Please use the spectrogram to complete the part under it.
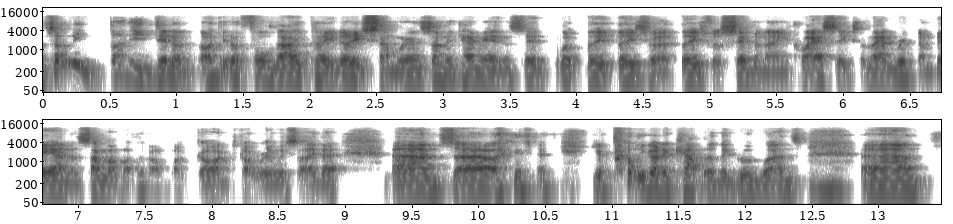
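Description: A man's voice: mid-range voice, a little fast. An Australian man, a teacher, telling casual anecdotes in an interview, laughing often and swearing freely. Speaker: teacher and maths trainer. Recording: roomy echo.

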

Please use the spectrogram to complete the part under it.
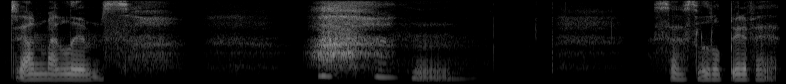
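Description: A woman in a meandering, casual personal chat, low-key and sighing, often trailing toward a whisper, lying down with the mic on her chest. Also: creaky, breathy edge. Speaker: host of a personal audio diary. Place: bedroom, lying on a bed. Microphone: phone resting on the chest.

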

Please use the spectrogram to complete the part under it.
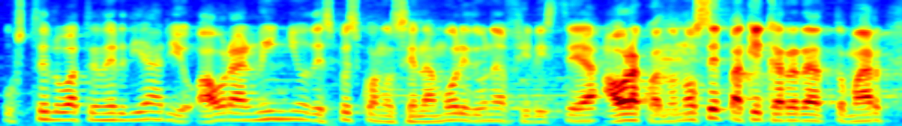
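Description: A man preaching a sermon as pastor, animated, swinging between loud and soft. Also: a little high, fast talker, in a large hall.

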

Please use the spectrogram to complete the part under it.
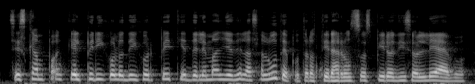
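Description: Woman doing a cheeky high little girl. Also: steady tone, fast, dark tone, lightly acted. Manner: bold, chirpy, matter-of-fact. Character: cheeky, boastful, quick-witted little girl. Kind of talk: storybook reading.

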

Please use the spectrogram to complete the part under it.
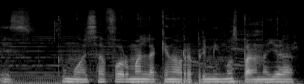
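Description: A Mexican man hosts a podcast in a casual, chatty way, with a mid-range voice. He grows animated when he retells what others said. Faint background music sits under his voice in the booth. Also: mid-range voice, quick pace. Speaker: podcast host. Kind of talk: casual chat.

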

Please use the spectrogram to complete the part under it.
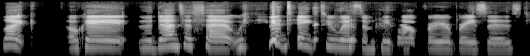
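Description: Easygoing woman, bright voice. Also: on the high side, unhurried, no room sound. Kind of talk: casual chat.

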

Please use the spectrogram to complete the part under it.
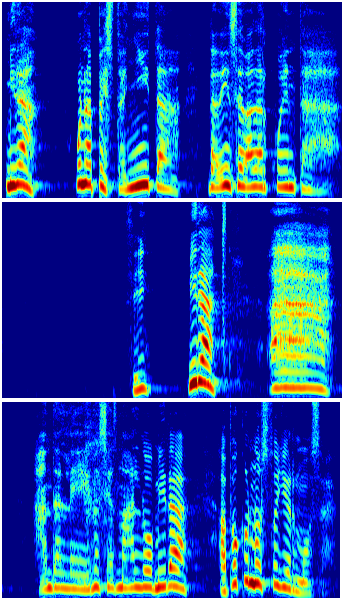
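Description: A man voicing a scheming, seductive rich woman, coaxing and teasing in breathy whispers. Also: very high voice, measured pace, long pauses, exaggerated voice.

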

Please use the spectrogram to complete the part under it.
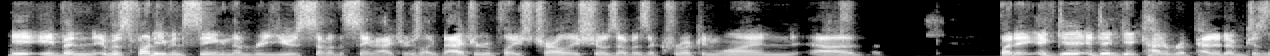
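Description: Man, podcast host, casual chat, relaxed, chatty, mid pitch, dry recording. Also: no echo.

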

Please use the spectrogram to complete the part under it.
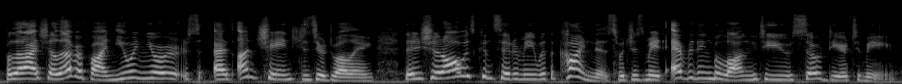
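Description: A woman's voice: on the high side, pitched above the performer's own voice, lightly acted. Woman reading an ardent young suitor. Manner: warm, pleading.

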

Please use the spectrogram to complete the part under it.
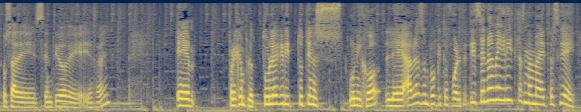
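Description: A woman hosts a relaxed talk, her voice mid-pitched. She is chatty and playful and keeps the questions coming. Soft music plays underneath. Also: normal speed. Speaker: host. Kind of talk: casual chat.

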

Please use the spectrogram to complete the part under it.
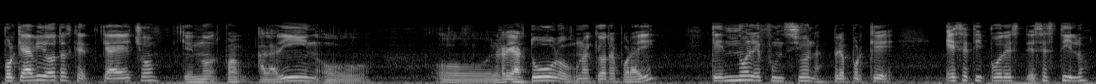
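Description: Casting: Mexican man, casual movie reviewer, crisp bright tone, swears freely, dull lo-fi mic. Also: fairly high pitch, lively intonation, normal speed, slight background noise. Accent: Mexican Spanish. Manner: profane, enthusiastic, many fillers. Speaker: film reviewer. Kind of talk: casual movie countdown monologue.

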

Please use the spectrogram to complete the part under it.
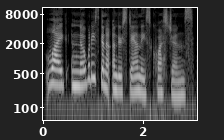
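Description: A woman's voice: on the high side, lively intonation, measured pace, dry recording, clean studio sound. A woman voicing a snide schoolgirl bully who drawls "like" through her taunts. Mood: sneering. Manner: drawling, sneering "like" talk.

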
